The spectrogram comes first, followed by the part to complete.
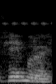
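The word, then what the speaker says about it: February: इसकी मीनिंग होती है फरवरी की, इसको हम लोग पढ़ते हैं फेब्रुअरी, फेब्रुअरी, फेब्रू, BRU, फेब्रुअरी, ARY।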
